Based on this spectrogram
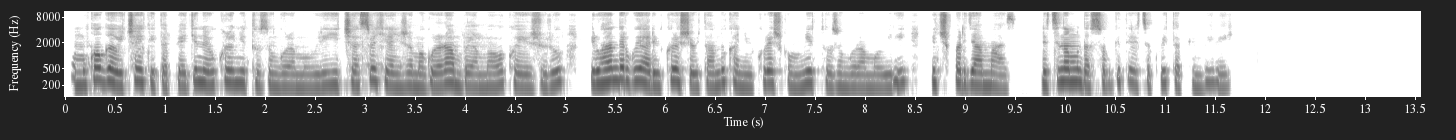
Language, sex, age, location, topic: Kinyarwanda, female, 18-24, Kigali, health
